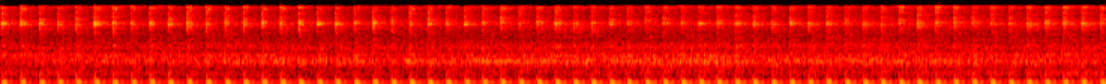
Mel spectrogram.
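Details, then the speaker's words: Yamaha Mio GT automatic scooter after idle-screw adjustment: quick, even putt-putt at a settled low idle, loud open exhaust, steady rhythm, rear wheel no longer spinning; normal idle. "menurunkan guys Coba lihat roda belakang berputar aja tidak ini Enggak kok enggak"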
